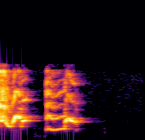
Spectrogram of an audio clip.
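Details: Rosy-faced lovebird giving two harsh, high, buzzy chirps in quick succession. The second chirp is slightly longer with a grating quality, followed by silence.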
